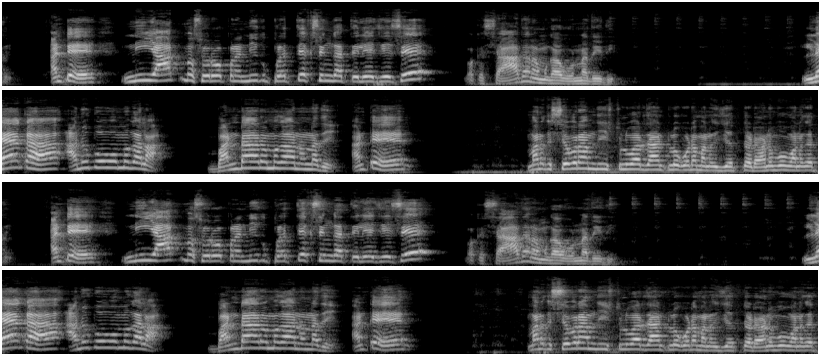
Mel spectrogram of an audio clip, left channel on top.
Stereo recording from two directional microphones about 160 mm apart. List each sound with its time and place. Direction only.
0.0 s a sound: 50° left (ahead or behind)
1.0 s speech: 55° left (ahead or behind)
8.0 s a woman's voice: 55° left (ahead or behind)
13.4 s speech: 55° left (ahead or behind)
